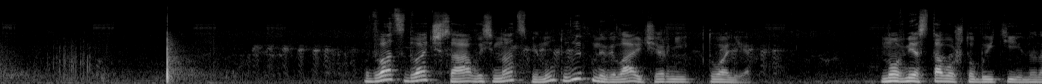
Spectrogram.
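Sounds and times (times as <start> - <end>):
quiet hissy outdoor background at night: 0.0 - 10.4
distant gunshot-like bang outdoors at night: 1.6 - 2.2
speech: 3.6 - 7.6, 8.8 - 10.4.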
